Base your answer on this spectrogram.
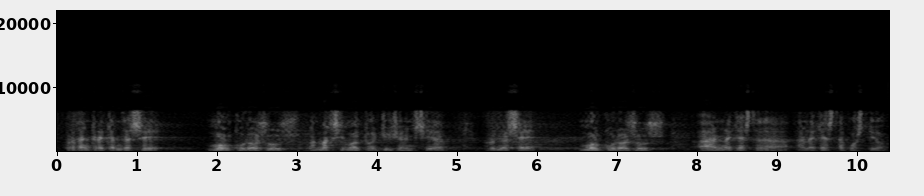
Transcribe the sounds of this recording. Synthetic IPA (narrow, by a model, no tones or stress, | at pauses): pəɾt̪aŋkɾɛkːɛmd̪əse | mɔlˠkuɾozuzləmaksimət̪uəziʒɛnsiəpɾɔɛmd̪əsemɔlˠt̪̚kuɾozuz | ənəkɛst̪əənəkɛst̪əkwəst̪io̰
